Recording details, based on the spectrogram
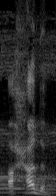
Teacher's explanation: اب احد میں ہا اور ہا کا ہم نے فرق کرتے ہوئے ہا کو پڑھنا ہے۔ ایک ہوتی ہے ہا جو حلق کے وسط یعنی درمیان حلق سے گلے کے درمیان سے ادا کی جاتی ہے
